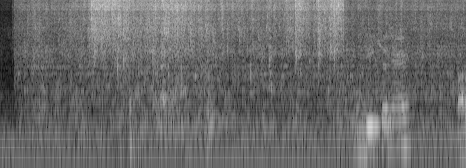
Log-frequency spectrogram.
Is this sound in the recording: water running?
yes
